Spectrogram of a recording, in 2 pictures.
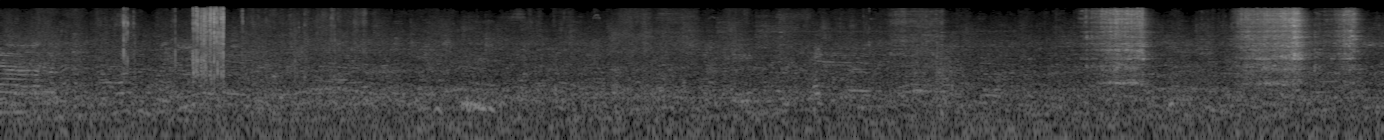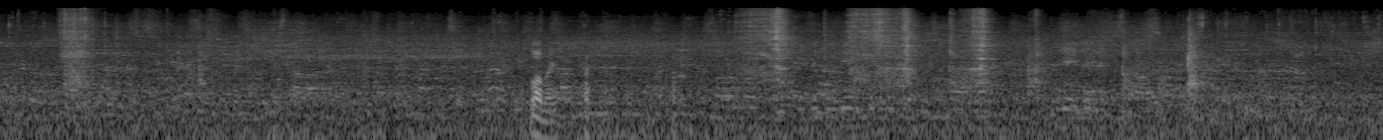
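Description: A steady outdoor city murmur fills the air.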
